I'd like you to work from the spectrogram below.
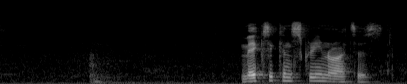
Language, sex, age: English, male, 20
